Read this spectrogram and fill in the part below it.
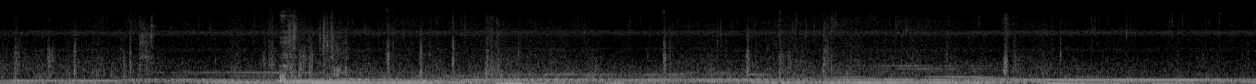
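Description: Footsteps crunch softly on gravel.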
